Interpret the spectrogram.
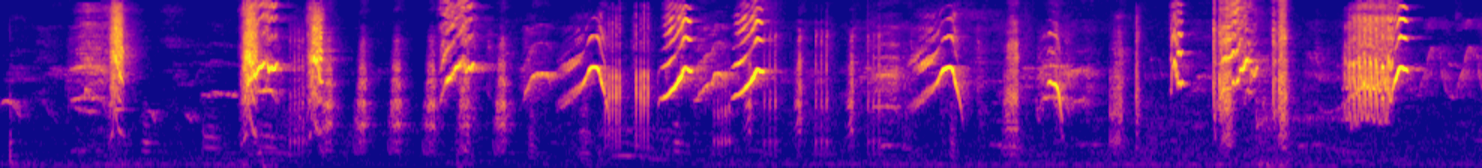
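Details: Black-winged myna song from a male and female: a run of rising whistled hooks among harsh squawks and clicks, with a raspy burst near the end.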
